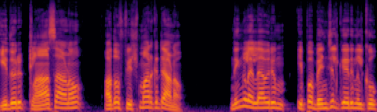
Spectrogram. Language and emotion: Malayalam, angry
